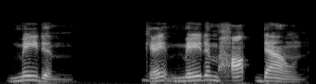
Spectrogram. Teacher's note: him hop down okay so make sure to pronounce this D we're going to combine into the word him we're dropping the H sound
